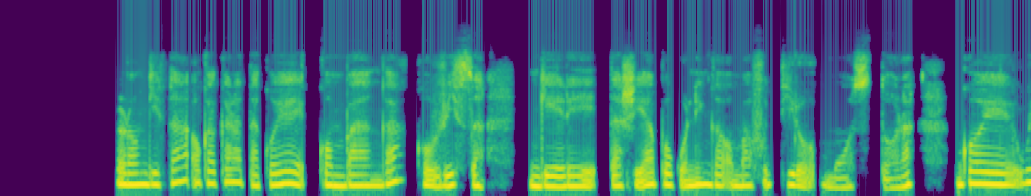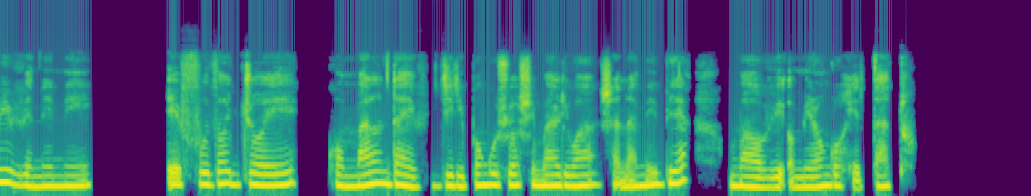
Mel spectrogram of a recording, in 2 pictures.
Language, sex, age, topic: Oshiwambo, female, 25-35, finance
